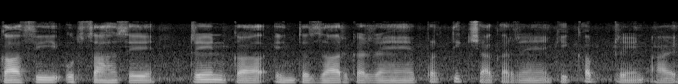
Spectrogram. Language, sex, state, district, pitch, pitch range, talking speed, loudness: Hindi, male, Rajasthan, Bikaner, 95 Hz, 95-100 Hz, 150 wpm, -22 LUFS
